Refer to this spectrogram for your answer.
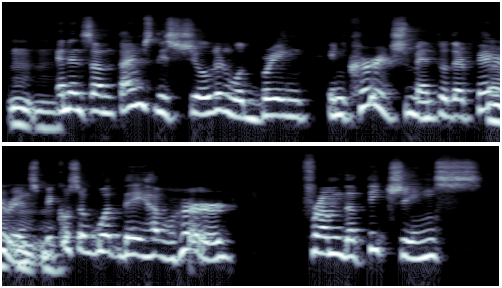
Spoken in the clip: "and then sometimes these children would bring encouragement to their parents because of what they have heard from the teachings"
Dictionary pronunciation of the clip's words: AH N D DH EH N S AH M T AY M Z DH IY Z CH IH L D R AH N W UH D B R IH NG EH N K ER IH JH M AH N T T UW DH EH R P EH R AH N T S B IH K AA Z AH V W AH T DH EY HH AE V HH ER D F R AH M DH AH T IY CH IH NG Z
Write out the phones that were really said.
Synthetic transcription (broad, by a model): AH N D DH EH N S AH M T AY M S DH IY S CH IH L D R AH N W UH D B R IH NG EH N K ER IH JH M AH N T T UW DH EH R P EH R AH N T S B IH K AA S AH V W AH T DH EY HH AE V HH ER D F R AH M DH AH T IY CH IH NG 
